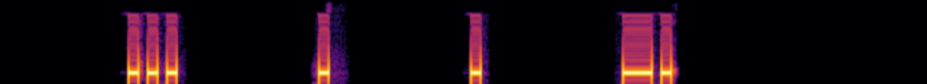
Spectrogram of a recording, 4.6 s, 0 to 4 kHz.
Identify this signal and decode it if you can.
Morse code, heard as a keyed tone, about 25 wpm, spaced as for 10 wpm, 550 Hz. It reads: SEEN
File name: podcast / News headlines-1x-25x10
